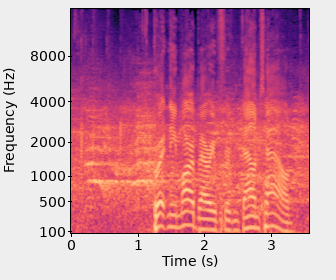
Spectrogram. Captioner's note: people shouting in the crowd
